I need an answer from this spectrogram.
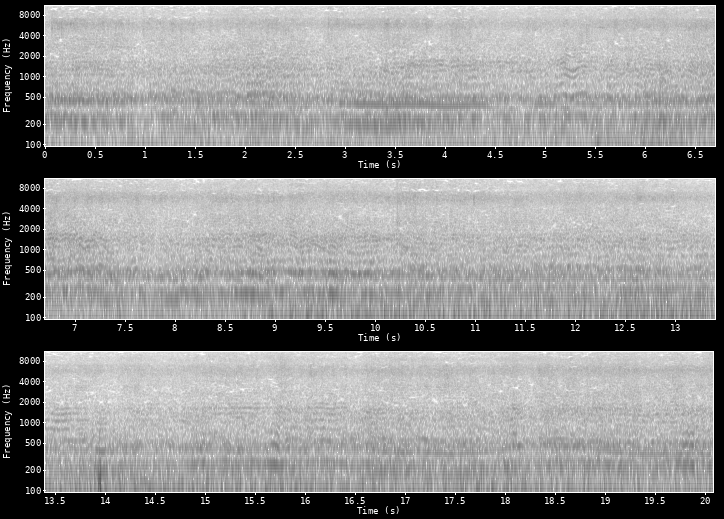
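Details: Honey bees kept by beekeepers, a steady low droning buzz with layered hum bands around a few hundred cycles, continuous and even throughout, many bees sounding together with no other clear sounds.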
